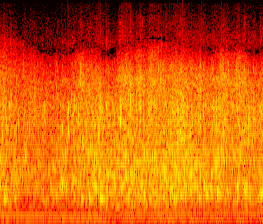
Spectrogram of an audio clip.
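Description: A fast-flowing stream, swollen from a recent downpour, rushes steadily, a dense, bright wash of churning water that stays loud throughout, with no voices.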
